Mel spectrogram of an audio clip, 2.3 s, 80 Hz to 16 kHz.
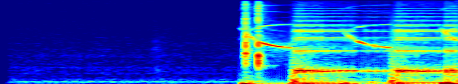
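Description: Near silence with a faint hum, then a little over a second in a cheesy techno track programmed on a Dirtywave M8 tracker starts abruptly and loud. It has a deep bass beat, a steady synth tone and repeated falling synth chirps.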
